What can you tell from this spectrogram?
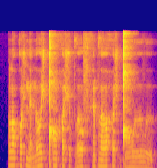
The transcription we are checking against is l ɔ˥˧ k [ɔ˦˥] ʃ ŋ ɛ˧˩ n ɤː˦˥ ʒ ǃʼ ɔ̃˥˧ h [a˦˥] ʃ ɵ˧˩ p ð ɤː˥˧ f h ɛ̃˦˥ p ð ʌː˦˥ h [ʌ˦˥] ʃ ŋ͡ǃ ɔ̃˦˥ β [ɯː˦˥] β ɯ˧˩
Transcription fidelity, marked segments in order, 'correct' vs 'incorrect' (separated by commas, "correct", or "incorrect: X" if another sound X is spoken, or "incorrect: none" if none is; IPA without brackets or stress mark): correct, incorrect: ʌ˦˥, correct, correct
